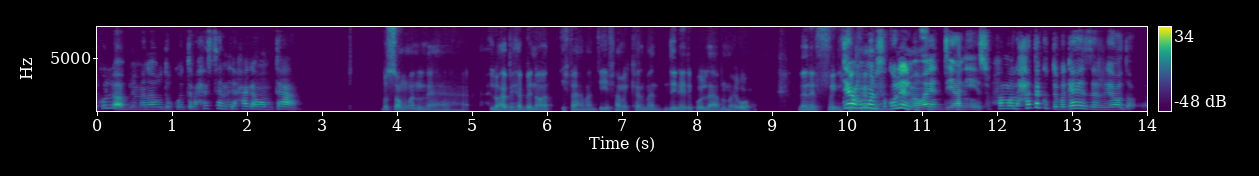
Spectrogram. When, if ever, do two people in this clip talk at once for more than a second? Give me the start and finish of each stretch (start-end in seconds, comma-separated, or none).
10.0-11.2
